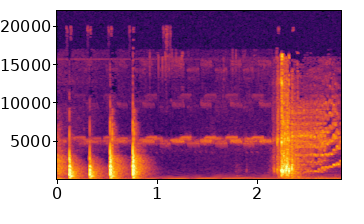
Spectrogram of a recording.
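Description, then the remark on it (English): Four quick, firm knocks on a wooden door in an even rhythm, then a pause before a softer scrape as the door is opened; a policeman is at Walter Liggett's door on June 23, 1935. No voices are heard. “Almost exactly 7 months later, on June 23, 1935, Walter Liggett answered the door to find a policeman standing there.”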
